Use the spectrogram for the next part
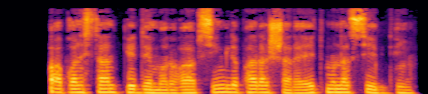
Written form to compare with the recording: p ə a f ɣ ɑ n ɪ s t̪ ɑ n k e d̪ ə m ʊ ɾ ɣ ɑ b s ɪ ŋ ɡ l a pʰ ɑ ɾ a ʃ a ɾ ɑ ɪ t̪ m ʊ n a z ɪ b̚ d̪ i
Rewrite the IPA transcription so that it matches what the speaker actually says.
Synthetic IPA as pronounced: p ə a f ɣ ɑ n ɪ s t̪ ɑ n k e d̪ ə m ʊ ɾ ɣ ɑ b s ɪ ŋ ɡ l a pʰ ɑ ɾ a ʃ a ɾ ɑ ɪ t̪ m ʊ n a s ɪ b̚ d̪ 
